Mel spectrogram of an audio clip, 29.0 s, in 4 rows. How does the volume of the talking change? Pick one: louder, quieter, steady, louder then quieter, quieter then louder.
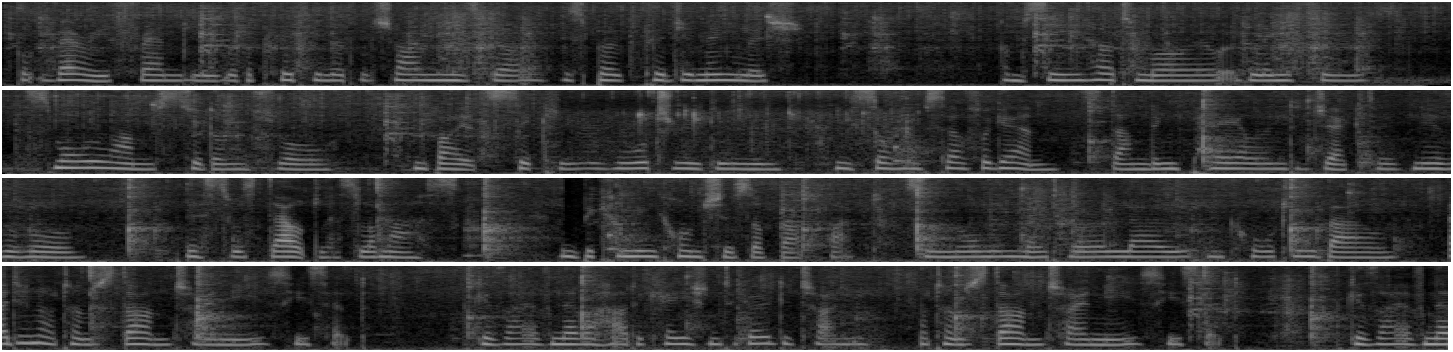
steady.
